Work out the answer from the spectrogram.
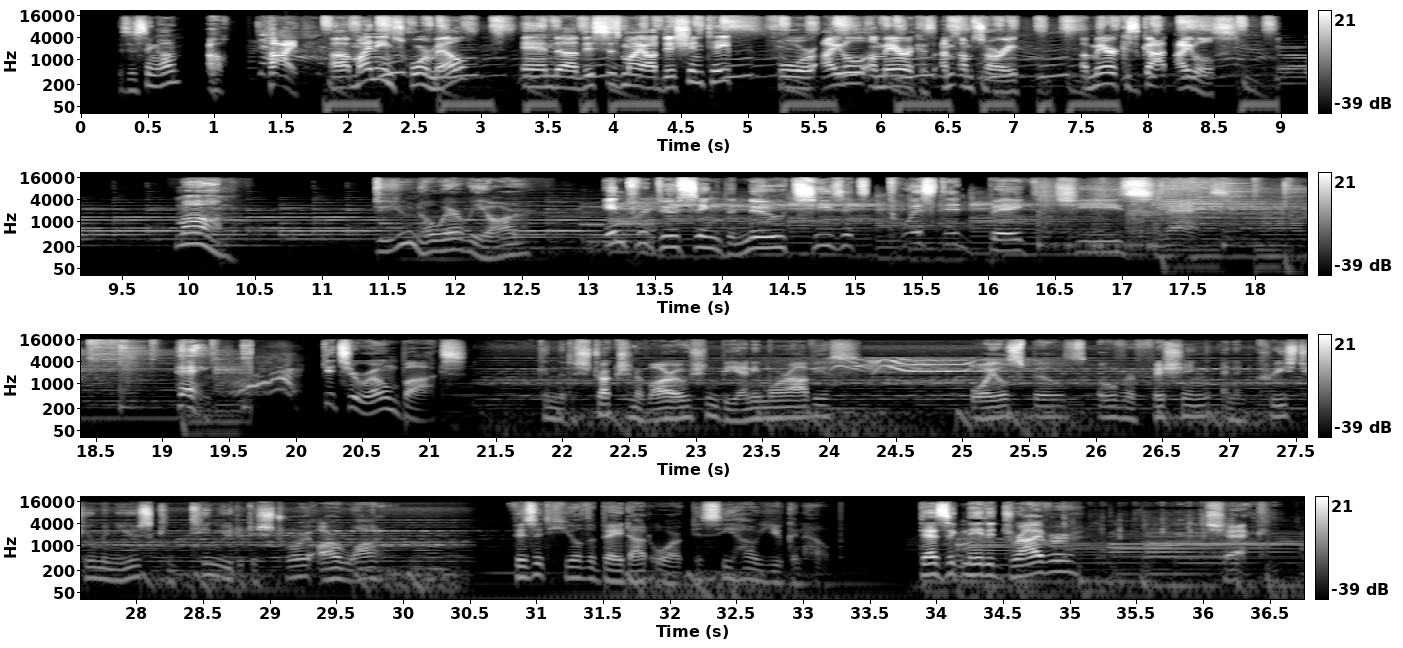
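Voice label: US English, commercials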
